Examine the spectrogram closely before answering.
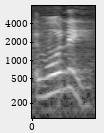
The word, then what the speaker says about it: one: Spelling क्या आता है लिखते वक्त? ONE आता है, राइट? सही है, लेकिन हम लोग बोलते वक्त कैसे बोलते हैं? बोलो जरा, इसको बोलो। वन।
